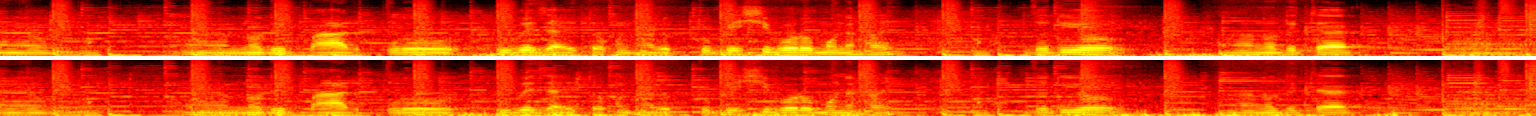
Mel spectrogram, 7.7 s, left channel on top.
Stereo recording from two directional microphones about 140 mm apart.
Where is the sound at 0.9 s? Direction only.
Centre (ahead or behind).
